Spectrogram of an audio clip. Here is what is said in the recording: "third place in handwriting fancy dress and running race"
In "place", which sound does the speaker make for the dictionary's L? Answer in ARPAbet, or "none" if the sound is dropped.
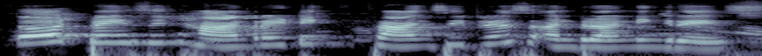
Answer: none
